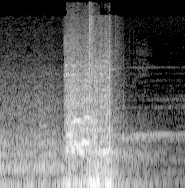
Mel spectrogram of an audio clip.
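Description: A heavy wooden club strikes with a loud crash.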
